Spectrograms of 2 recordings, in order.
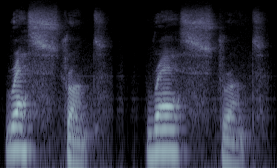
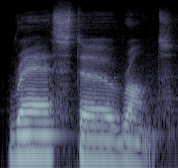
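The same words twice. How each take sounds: First: "restaurant" in two syllables, REST-ront; casual restaurant. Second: "restaurant" said in three syllables, RES-ter-ront, as the book teaches; textbook restaurant. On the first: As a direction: say "restaurant" the quick native way. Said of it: "Normal native speakers will say restaurant". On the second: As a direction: spell out every syllable of "restaurant". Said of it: "how they teach it, in a book". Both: Shown as a demonstration.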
